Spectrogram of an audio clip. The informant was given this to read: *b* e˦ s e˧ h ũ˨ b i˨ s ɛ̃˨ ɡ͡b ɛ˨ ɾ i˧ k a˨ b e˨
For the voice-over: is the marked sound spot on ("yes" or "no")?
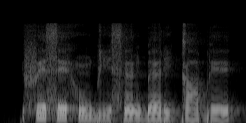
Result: no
